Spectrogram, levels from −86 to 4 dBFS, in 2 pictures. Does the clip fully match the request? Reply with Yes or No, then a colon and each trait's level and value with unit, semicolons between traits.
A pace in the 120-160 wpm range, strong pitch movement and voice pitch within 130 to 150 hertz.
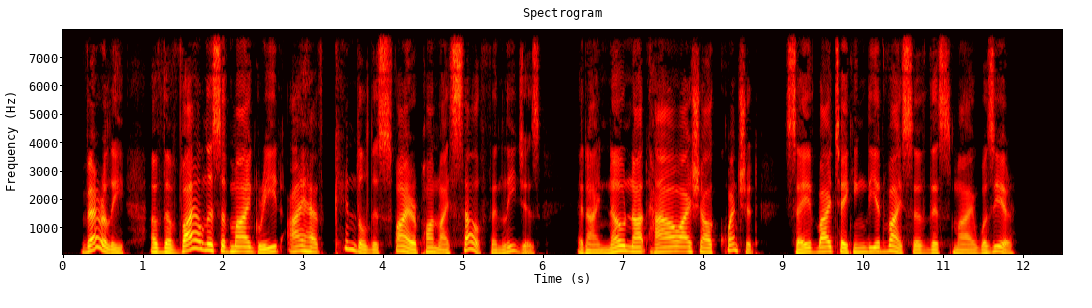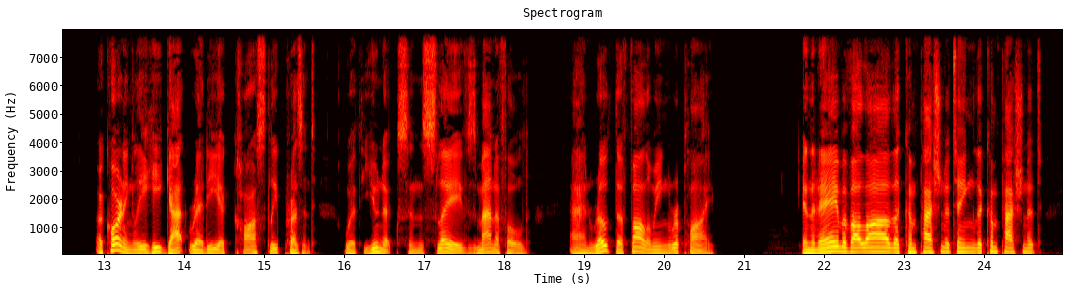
Yes: average, 145 wpm; wide, 5.7 semitones; medium, 140 Hz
